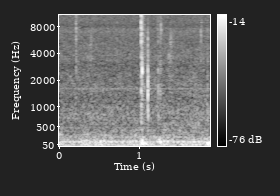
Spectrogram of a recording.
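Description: Computer keyboard arrow keys pressed to move in a game: a few quiet, close clicks clustered near the middle over a faint steady hum, no voices.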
